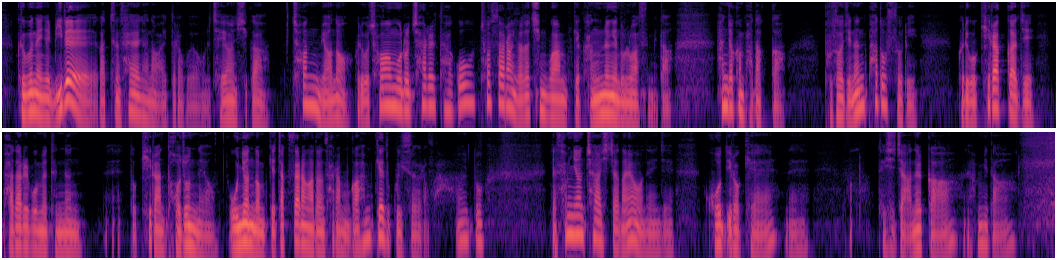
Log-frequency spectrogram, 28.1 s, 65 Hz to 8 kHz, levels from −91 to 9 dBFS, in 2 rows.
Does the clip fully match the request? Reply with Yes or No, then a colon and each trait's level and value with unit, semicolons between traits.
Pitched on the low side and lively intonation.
Yes: low, 105 Hz; wide, 6.5 semitones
